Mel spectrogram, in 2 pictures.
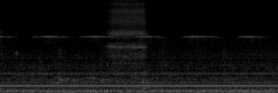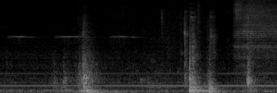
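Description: A train engine hums steadily.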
